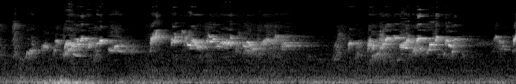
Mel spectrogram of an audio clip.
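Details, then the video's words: Loud dueling song from three old wild-caught Red-whiskered Bulbuls: three rich warbled phrases, each about a second long, with sliding whistled notes and short pauses between. "3 CHÀO MÀO BỔI GIÀ ĐẤU HÓT"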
